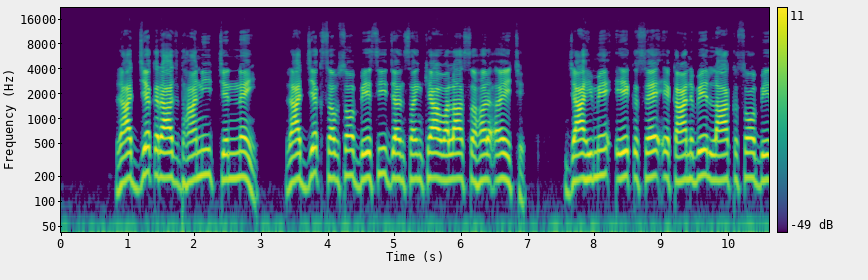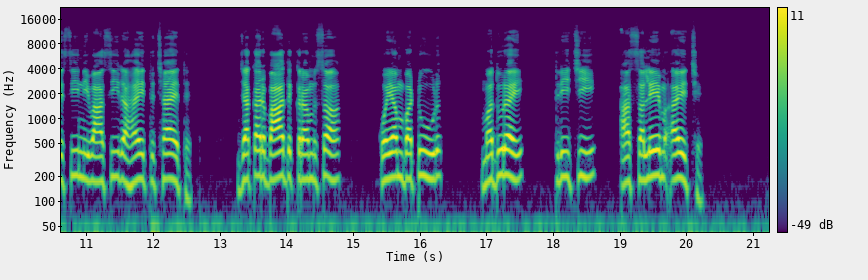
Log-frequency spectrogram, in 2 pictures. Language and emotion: Maithili, neutral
